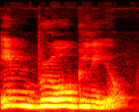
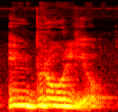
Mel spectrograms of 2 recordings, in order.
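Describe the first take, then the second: First: The g in the middle is pronounced. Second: The g in the middle is silent. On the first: The speaker calls it wrong. "Not" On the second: The speaker calls it right. "जी है that is what? The silent"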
